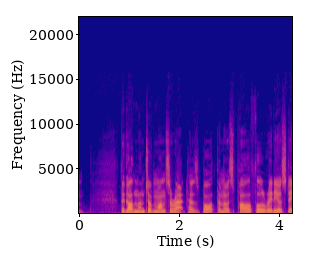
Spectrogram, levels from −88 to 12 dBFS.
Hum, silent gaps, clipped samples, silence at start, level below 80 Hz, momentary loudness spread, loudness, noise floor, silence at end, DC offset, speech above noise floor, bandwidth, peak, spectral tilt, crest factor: none; none; under 0.1%; 0 s; -54 dBFS; 7 LU; -23 LUFS; -53 dBFS; 0 s; under 0.1%; 31 dB; 12.5 kHz; -4 dBFS; -6 dB/octave; 18 dB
